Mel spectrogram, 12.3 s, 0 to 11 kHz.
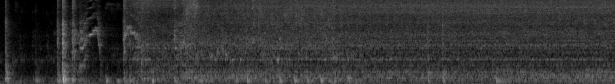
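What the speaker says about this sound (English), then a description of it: "now we're going to see if everything still works by turning on the water supply and checking for leaks" Water supply opened on a Brondell Swash 1400 toilet seat bidet: a few bumps and a spurt, then water flows and hisses steadily into the unit, fairly close and alone.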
